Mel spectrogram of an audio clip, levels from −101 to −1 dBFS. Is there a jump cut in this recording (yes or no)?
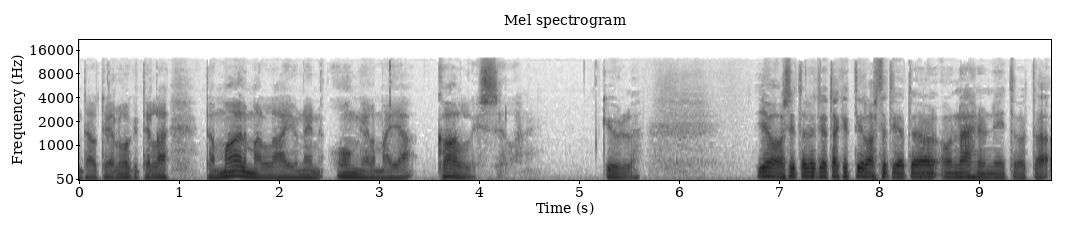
no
